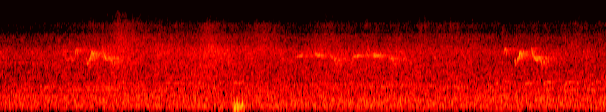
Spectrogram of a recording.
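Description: Faint outdoor background hiss with a few short, high bird chirps: about a second in, around three seconds in, and again near the end. A single soft low thump about two and a half seconds in.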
